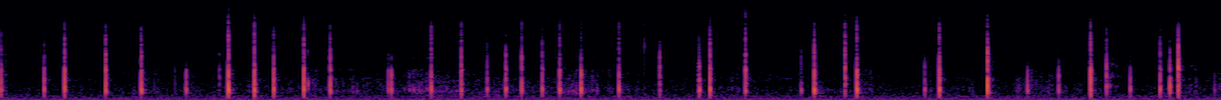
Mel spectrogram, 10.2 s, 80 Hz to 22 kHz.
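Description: Long acrylic nails on both hands tap quickly on a hollow, medium-sized pink floral Saviland cardboard gift box. About 38 short, dry clicks with bright tops land in an uneven, rapid patter over a quiet, steady low hum.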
